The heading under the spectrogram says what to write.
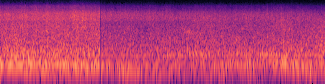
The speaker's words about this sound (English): The boat comes to a stop beside the two stranded frogmen.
